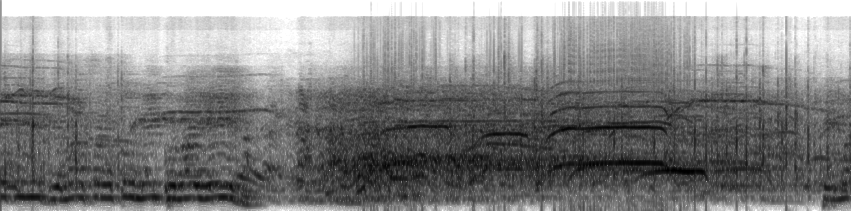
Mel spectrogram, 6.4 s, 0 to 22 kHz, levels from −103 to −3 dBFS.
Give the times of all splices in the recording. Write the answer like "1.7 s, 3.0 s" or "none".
none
